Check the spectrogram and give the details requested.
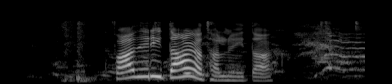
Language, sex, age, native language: Icelandic, male, 12, Icelandic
